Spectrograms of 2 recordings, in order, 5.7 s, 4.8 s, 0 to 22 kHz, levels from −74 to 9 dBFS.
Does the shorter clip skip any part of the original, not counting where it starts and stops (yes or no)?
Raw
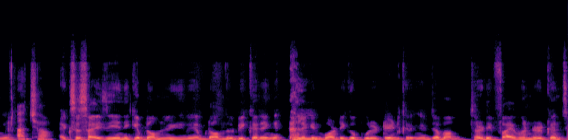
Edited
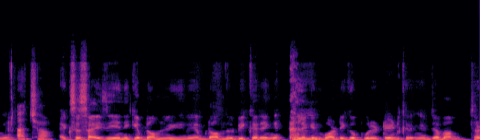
no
